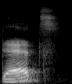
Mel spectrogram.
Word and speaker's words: debt: looking at our bad debts remember when we pronounce it the B is always silent right let us look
